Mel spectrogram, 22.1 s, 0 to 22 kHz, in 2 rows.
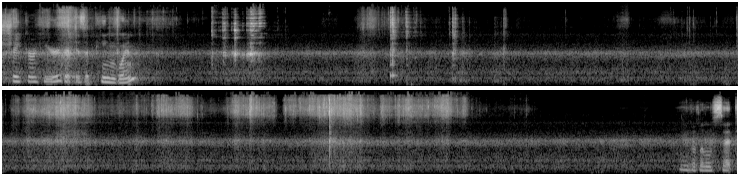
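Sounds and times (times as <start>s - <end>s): packaging rustling and crinkling: 0.4s - 2.7s, 5.3s - 6.2s, 11.0s - 18.2s.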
